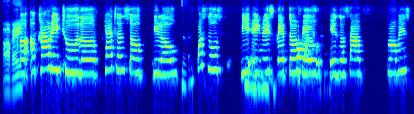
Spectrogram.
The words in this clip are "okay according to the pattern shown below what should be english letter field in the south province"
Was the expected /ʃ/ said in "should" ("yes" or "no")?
no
